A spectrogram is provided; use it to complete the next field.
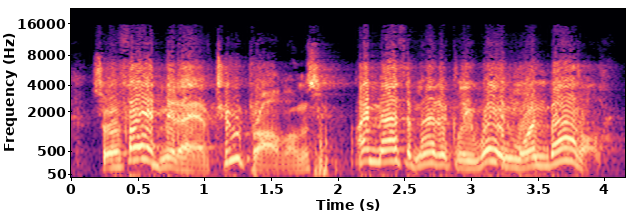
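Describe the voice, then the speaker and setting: A man talks fairly quickly, and there is noticeable noise in the background. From Vancouver, Canada. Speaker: podcast host. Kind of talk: casual talk to camera, comedic monologue.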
